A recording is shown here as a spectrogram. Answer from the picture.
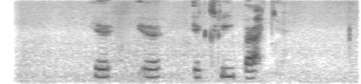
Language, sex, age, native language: Icelandic, female, 10, Icelandic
